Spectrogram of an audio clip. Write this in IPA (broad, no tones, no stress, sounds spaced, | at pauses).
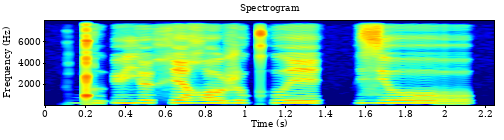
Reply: ɡ͡ǃ ɯ ʔ y j ø x e ʁ oː ʐ ɯ kʷʰ e | zʲ oː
